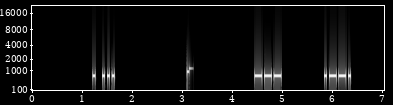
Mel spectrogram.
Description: Morse code, heard as a keyed tone, about 25 wpm, spaced as for 13 wpm, 700 Hz. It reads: ES OP
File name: Top 90 QSO Elements - 6x Character Spacing - 25wpm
